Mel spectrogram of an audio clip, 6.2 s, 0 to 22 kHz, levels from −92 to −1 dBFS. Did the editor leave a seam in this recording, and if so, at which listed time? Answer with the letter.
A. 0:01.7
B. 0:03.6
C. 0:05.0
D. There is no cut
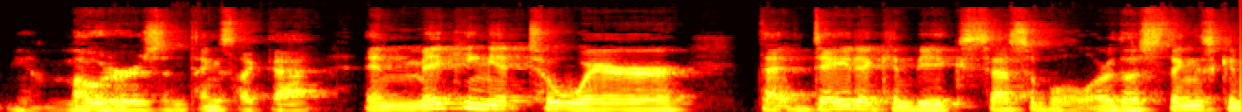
A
